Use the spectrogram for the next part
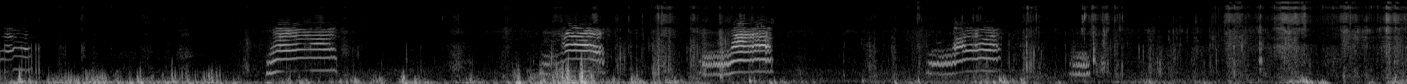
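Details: Stray tabby cat coming over while meowing: about five drawn-out, wavering meows, spaced one to three seconds apart, with low rumbling background noise outdoors.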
